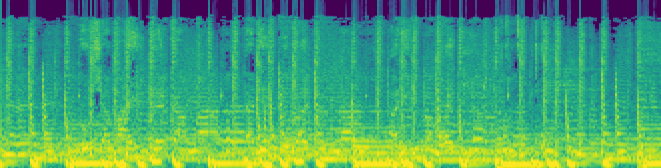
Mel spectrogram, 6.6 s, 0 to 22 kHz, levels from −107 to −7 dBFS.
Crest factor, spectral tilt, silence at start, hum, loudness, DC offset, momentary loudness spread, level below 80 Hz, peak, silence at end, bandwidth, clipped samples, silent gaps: 8 dB; -5.5 dB/octave; 0 s; none; -9 LUFS; under 0.1%; 3 LU; -12 dBFS; 0 dBFS; 0 s; 16.5 kHz; 1%; none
